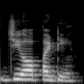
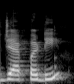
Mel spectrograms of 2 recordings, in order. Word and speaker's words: jeopardy: Okay, jokes aside, moving on to the sixth word for today, that is jeopardy. Okay, sorry, the correct pronunciation for it is jeopardy.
